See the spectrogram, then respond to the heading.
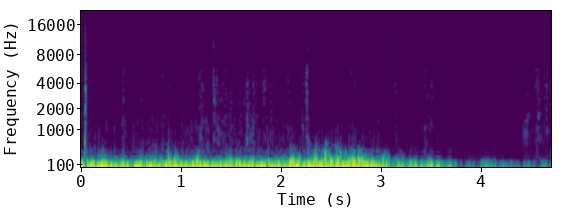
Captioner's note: rake scraping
